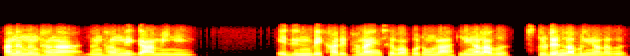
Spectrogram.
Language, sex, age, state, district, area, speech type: Bodo, male, 18-30, Assam, Chirang, rural, conversation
